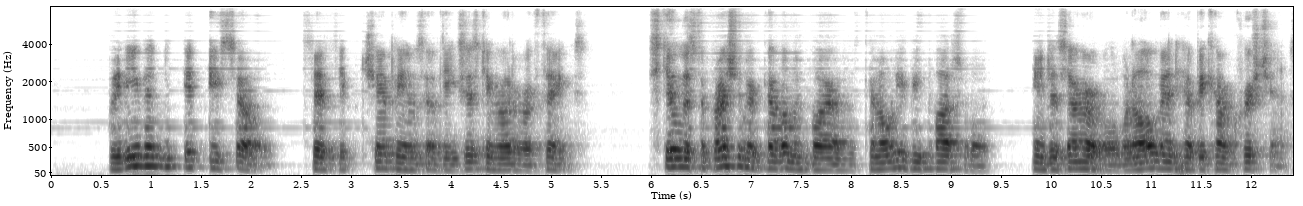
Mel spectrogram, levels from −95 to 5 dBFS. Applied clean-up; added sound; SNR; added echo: neural mask model DeepFilterNet 3.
